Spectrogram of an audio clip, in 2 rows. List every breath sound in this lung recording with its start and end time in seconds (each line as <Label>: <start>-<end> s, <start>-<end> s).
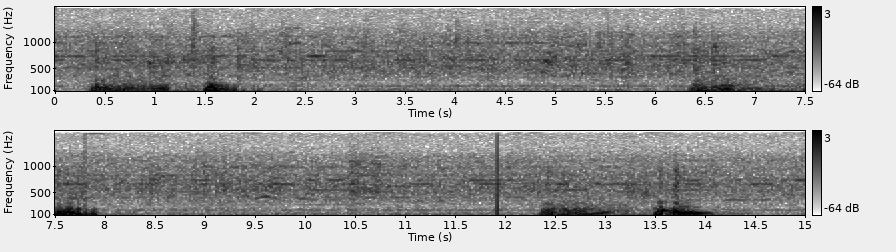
Inhalation: 0.23-1.16 s, 6.29-7.41 s, 12.33-13.49 s
Exhalation: 1.39-2.11 s, 7.47-8.02 s, 13.51-14.23 s
Crackles: 0.23-1.16 s, 1.39-2.11 s, 6.29-7.41 s, 7.47-8.02 s, 12.33-13.49 s, 13.51-14.23 s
